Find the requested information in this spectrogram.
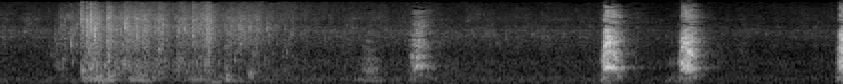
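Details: Sixteen-week-old Pembroke Welsh Corgi pup at play in a swimming pool with a ball: splashing water first, then a soft yip and sharp, short barks spaced about half a second to a second apart.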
